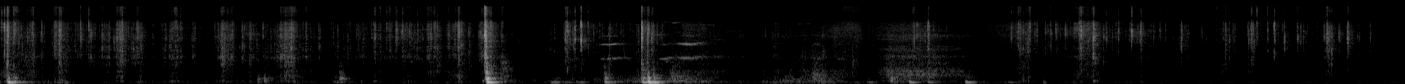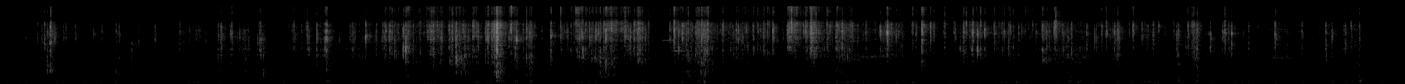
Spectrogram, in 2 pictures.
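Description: Irregular crinkling and rustling close to the microphone, with a few louder knocks about five and six and a half seconds in.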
